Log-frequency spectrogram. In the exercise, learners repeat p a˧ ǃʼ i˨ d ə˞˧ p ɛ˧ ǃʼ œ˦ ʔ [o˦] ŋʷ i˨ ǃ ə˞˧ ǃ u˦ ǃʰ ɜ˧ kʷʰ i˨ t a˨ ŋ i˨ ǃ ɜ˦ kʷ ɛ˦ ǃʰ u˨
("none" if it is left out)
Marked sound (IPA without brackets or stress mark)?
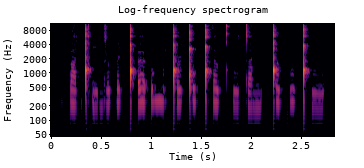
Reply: u˦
